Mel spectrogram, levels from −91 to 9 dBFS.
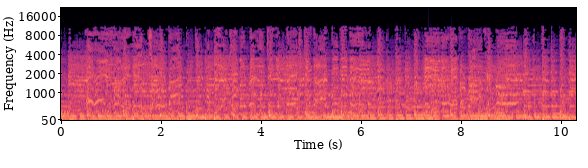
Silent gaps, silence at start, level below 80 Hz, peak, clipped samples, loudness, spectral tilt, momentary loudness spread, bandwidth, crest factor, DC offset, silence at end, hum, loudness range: none; 0 s; -26 dBFS; 0 dBFS; under 0.1%; -13 LUFS; -5 dB/octave; 2 LU; 11.5 kHz; 14 dB; under 0.1%; 0 s; none; 1 LU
